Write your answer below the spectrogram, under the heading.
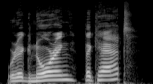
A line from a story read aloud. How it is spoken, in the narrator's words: Bryce shouted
